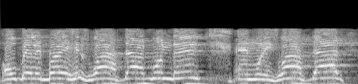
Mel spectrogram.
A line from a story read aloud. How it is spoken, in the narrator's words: he shouted all over the living room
